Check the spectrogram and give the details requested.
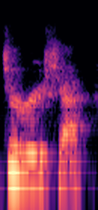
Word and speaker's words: Jarusha: Yeah, my name's a little tricky to pronounce. It's Jarusha.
